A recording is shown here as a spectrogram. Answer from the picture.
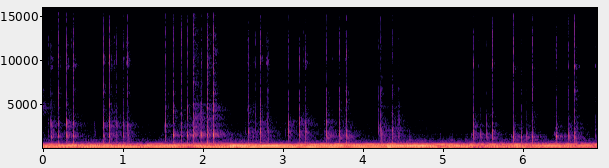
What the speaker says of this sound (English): I love the sound of the keyboard, and the typing experience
